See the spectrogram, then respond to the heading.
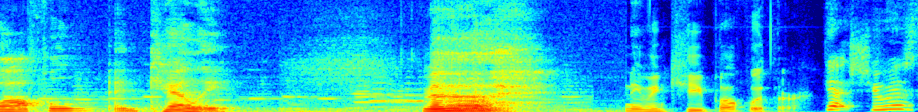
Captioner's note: heavy sigh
